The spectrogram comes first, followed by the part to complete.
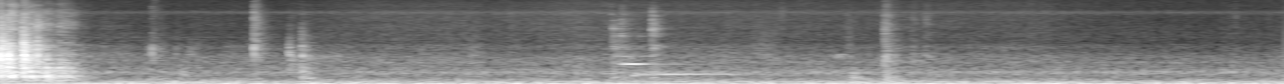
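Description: A sharp knock at the very start, then scattered faint clicks and taps over a steady low hum, with a brief faint beep-like tone about three seconds in.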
